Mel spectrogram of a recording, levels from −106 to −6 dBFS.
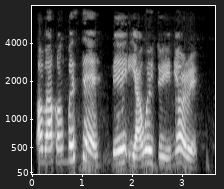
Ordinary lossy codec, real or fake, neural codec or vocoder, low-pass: AAC, 48 kbps; real; none; 7.2 kHz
